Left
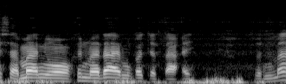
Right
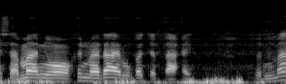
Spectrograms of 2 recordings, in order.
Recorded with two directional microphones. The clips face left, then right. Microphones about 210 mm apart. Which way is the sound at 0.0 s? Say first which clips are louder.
Left 4 dB; 20° left (ahead or behind).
